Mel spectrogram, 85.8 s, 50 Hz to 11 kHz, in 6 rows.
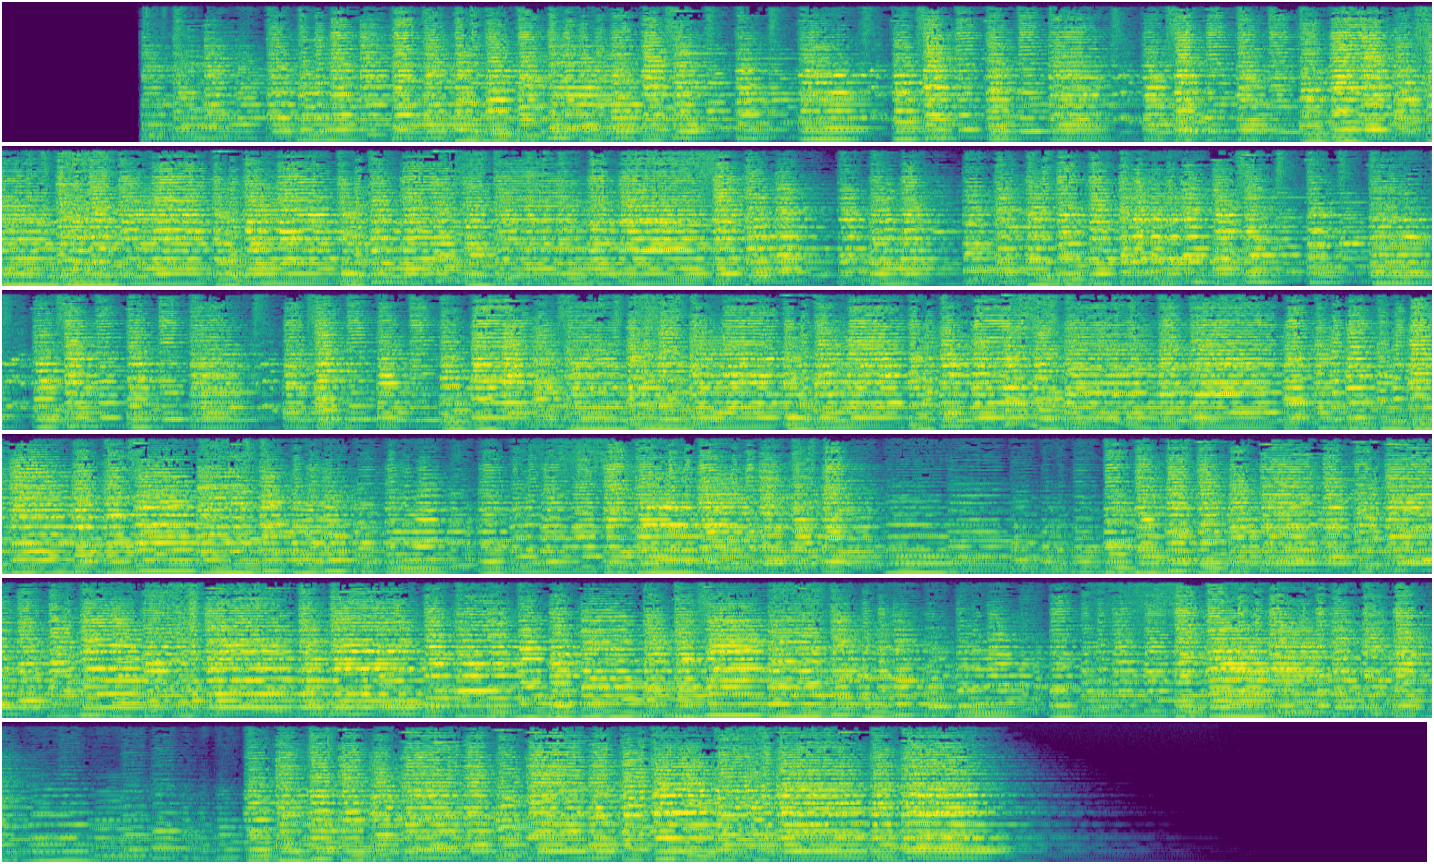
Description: Voicing: 8 - Part Ensemble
